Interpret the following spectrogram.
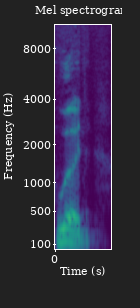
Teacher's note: Et le L dans would ne se prononce pas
